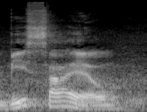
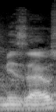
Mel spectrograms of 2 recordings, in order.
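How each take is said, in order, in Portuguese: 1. A consoante do meio tem som de s, sem vibração. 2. A consoante do meio tem som de z, com vibração. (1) "tá escrito Mi, M I S A E L, então é Misael" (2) "Se fosse Misael seria M I Z A"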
